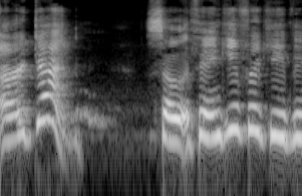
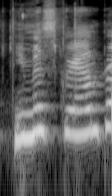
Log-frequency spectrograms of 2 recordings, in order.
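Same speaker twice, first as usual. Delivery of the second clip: higher-pitched pet-talk voice; talking sweetly up high to a pet bird; coaxing a pet; 6 semitones higher than usual. Real, not acted. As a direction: coax the bird in a high, sing-song lilt. Asking her pet bird.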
